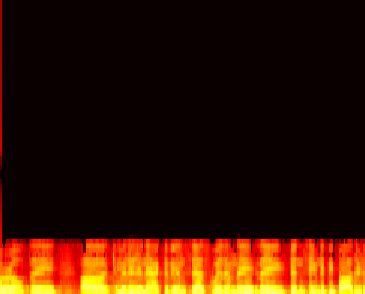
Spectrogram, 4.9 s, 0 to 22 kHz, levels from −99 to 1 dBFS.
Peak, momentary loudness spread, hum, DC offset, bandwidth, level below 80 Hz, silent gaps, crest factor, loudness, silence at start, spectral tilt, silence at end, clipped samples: -6 dBFS; 4 LU; none; under 0.1%; 4.1 kHz; -68 dBFS; none; 12 dB; -19 LUFS; 0 s; -9.5 dB/octave; 0 s; under 0.1%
